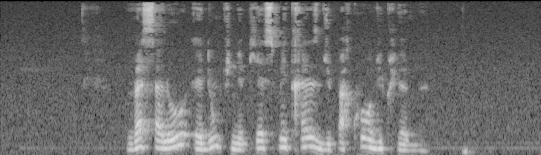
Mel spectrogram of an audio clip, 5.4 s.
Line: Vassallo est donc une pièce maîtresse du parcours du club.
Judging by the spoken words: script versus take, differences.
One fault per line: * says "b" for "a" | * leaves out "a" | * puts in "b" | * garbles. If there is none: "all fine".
all fine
